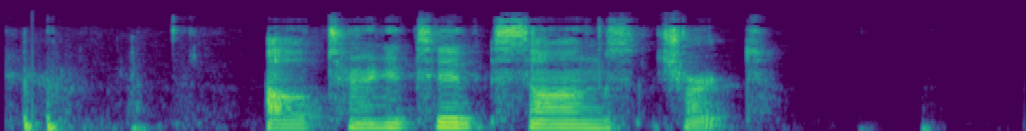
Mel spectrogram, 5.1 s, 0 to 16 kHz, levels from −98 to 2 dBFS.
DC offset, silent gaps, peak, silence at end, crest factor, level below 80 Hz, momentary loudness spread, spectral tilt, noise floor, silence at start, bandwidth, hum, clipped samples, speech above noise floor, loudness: under 0.1%; none; -4 dBFS; 0.5 s; 20 dB; -46 dBFS; 20 LU; -3.5 dB/octave; -70 dBFS; 0.15 s; 10 kHz; none; under 0.1%; 49 dB; -20 LUFS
